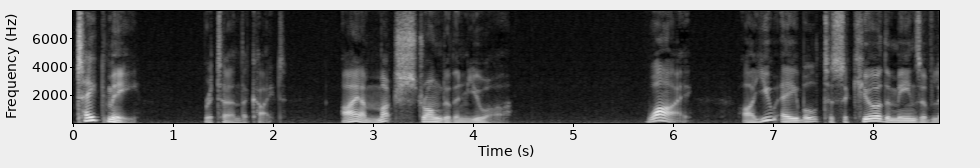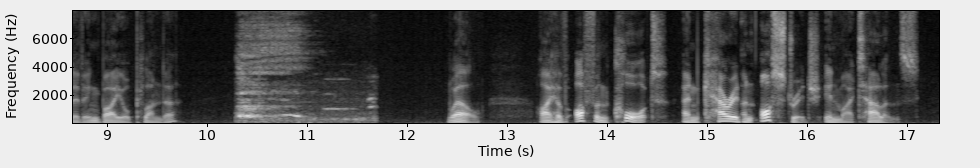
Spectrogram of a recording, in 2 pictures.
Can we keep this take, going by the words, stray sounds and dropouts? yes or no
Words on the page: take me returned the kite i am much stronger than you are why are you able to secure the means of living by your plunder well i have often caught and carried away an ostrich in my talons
no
